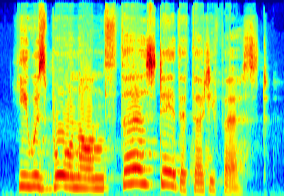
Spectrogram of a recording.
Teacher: So this should be British because you don't hear the re sound at all.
